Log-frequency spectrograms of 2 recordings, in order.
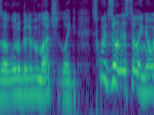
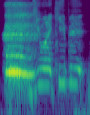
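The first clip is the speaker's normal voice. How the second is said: higher, louder half-sobbed ask; mock-teary question; 13 dB louder than usual. GM asking the player whether to keep the squid, mock-wailing. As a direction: blurt it in a mock wail. GM exclaims, crying voice.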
